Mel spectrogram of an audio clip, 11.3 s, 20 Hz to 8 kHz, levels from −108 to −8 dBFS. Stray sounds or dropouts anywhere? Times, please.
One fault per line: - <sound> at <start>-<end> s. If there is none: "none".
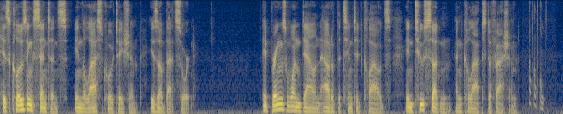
- chirp at 10.6-11.0 s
